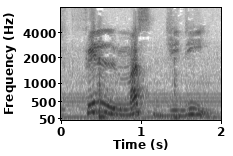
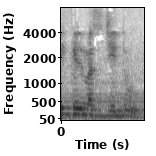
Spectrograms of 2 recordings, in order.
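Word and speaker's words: في المسجدِ: But if we use fi before al masjidu, then we have to pronounce it as fil masjidi. We cannot say fil masjidu.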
